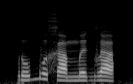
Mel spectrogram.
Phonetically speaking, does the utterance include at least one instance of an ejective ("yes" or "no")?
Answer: no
